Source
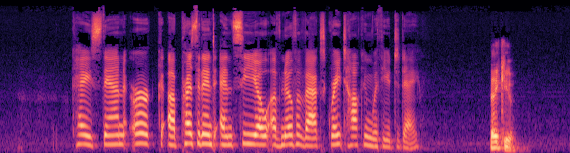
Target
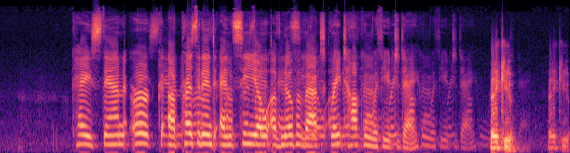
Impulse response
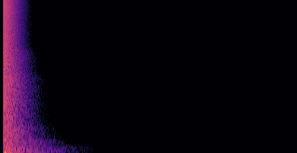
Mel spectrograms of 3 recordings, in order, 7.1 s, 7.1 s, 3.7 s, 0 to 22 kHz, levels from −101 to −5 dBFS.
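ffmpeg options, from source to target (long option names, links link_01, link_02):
-af "asoftclip=type=tanh:threshold=-10dB,aecho=1:1:721|1442:0.188|0.0339"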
